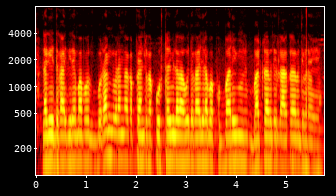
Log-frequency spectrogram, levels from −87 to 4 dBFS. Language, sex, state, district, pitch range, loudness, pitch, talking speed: Hindi, male, Chhattisgarh, Bilaspur, 130-140 Hz, -19 LUFS, 135 Hz, 290 wpm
